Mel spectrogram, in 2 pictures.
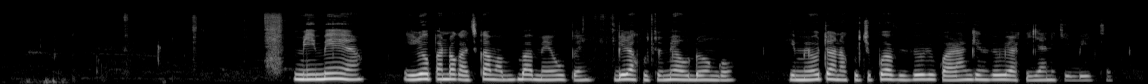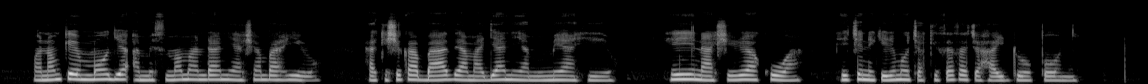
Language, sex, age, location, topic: Swahili, female, 18-24, Dar es Salaam, agriculture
